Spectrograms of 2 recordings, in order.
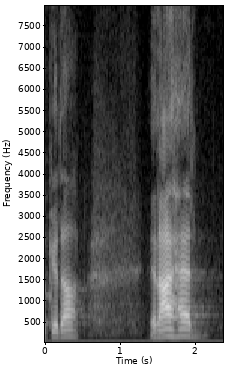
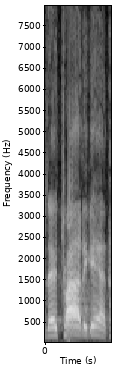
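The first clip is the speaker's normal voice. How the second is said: rising shout; 4 semitones higher, 8 dB louder than usual. Acted. Preacher building to the wolf's blow.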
